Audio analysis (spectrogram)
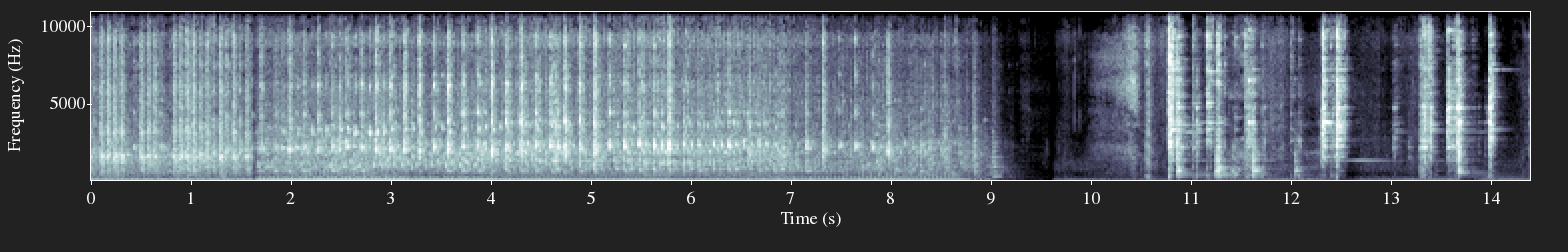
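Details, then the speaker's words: Massey 50 tractor with Continental Z134 engine, knocking with heavy blow-by after seeming to overheat while bush hogging: under load, deep regular knock about three a second, then it dies and clatters; owner suspects a spun bearing, cause unconfirmed. "Something happened inside the engine for sure. I don't know if it spun a bearing."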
